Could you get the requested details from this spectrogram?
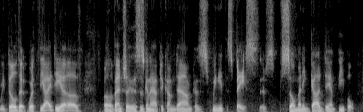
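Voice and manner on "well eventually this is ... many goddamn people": ordinary talk, nothing marked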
